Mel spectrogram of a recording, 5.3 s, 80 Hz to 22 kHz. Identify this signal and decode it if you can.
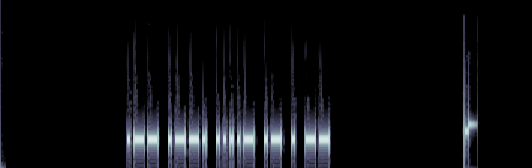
Morse code, heard as a keyed tone, about 36 wpm, 700 Hz. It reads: WP4AEM
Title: USA Call Signs - 2x Character Spacing - 35wpm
